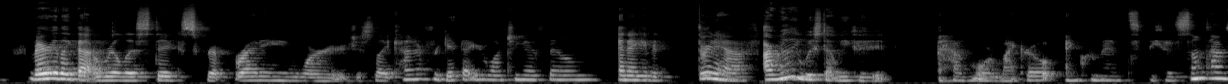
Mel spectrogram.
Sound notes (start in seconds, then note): none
